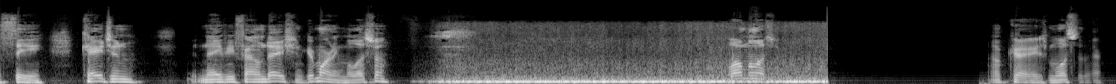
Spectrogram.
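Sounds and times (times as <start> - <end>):
speech: 0.0 - 4.8, 7.3 - 8.0, 9.9 - 11.1
driving car engine hum over a bad phone connection: 4.2 - 8.3.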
